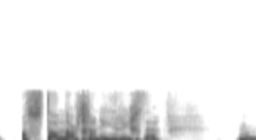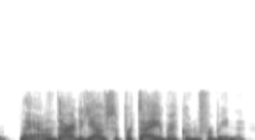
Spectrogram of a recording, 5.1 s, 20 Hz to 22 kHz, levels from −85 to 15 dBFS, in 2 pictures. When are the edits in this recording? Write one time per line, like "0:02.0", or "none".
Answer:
none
